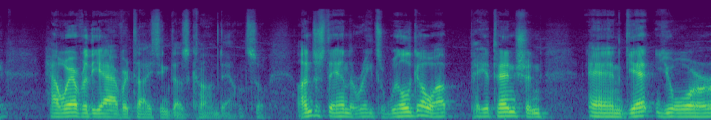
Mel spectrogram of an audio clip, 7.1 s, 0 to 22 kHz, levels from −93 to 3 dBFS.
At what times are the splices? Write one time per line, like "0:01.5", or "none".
none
